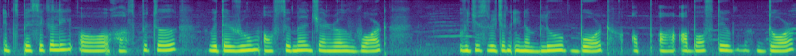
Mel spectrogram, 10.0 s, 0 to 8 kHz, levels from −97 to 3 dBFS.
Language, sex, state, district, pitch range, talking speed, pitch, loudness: English, female, Sikkim, Gangtok, 195-220 Hz, 140 wpm, 210 Hz, -14 LUFS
